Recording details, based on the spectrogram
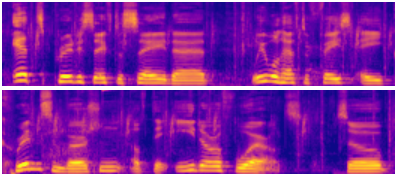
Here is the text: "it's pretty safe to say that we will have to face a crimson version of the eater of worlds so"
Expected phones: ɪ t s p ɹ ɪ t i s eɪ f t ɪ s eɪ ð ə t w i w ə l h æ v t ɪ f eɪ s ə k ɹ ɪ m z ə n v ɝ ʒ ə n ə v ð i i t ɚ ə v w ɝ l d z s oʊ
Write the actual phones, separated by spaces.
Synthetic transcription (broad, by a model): ɪ t s p ɹ ɪ t i s eɪ f t ɪ s eɪ ð ə t w i w ə l h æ f t ɪ f eɪ s ə k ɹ ɪ m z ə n v ɝ ʃ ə n ə v ð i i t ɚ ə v w ɝ l d z s oʊ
